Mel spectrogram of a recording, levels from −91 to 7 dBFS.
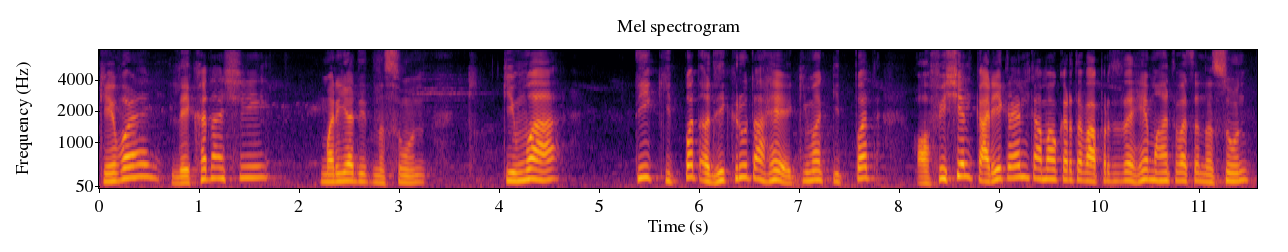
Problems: constant background noise, background conversations at intervals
